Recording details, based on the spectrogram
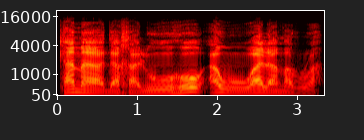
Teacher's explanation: خا از حروف استعلاس غلیظ تلفظ میشه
